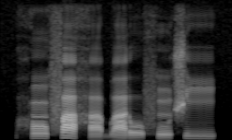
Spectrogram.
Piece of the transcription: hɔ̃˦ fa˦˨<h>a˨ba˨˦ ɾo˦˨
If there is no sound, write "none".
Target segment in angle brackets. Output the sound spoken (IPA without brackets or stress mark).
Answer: h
